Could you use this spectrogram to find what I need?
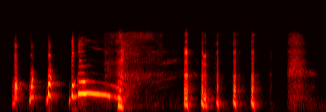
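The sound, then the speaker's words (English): A person imitates chickens with a quick series of sharp, clucking syllables, a drawn-out squawk in the middle, then more rapid clucks ending in a short breathy trailing note, fairly loud. “I just picture a bunch of chickens just bacat, bacat, bacat, feathers going up in the air.”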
